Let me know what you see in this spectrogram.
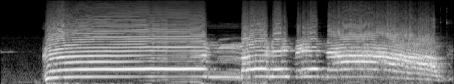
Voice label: omnidirectional; epos; b20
